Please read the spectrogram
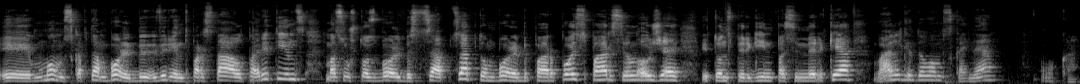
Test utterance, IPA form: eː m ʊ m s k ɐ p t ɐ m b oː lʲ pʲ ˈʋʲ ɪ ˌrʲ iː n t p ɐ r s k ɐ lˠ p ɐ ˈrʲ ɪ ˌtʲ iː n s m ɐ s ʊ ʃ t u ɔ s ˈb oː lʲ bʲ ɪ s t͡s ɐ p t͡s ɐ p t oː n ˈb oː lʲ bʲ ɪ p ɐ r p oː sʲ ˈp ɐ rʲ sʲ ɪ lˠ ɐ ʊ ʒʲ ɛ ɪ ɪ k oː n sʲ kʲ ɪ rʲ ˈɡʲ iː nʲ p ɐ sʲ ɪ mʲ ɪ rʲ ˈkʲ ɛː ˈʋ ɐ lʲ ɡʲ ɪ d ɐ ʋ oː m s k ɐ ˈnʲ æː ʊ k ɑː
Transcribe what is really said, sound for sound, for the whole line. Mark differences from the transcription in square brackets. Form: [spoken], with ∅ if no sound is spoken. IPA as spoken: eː m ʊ m s k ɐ p t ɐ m b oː lʲ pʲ ˈʋʲ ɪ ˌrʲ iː n t p ɐ r s [t] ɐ lˠ p ɐ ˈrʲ ɪ ˌtʲ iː n s m ɐ s ʊ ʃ t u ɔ s ˈb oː lʲ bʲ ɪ s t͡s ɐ p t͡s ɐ p t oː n ˈb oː lʲ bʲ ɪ p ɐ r p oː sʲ ˈp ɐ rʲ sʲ ɪ lˠ ɐ ʊ ʒʲ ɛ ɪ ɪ [t] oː n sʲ [pʲ] ɪ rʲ ˈɡʲ iː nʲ p ɐ sʲ ɪ mʲ ɪ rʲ ˈkʲ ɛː ˈʋ ɐ lʲ ɡʲ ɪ d ɐ ʋ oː m s k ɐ ˈnʲ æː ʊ k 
